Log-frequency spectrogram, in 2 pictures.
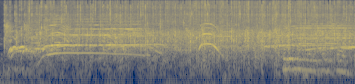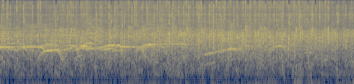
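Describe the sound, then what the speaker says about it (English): An audience at a theatre awards ceremony gives a sustained, loud ovation, with dense clapping continuing for over ten seconds as scattered voices and whoops rise above it. "I want to just have a special encore ovation for Dr. Camila."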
